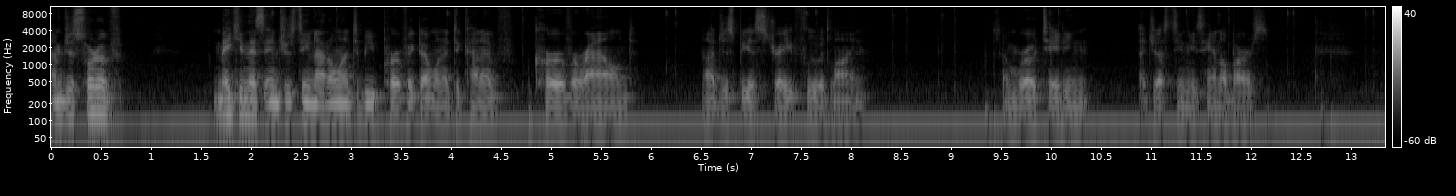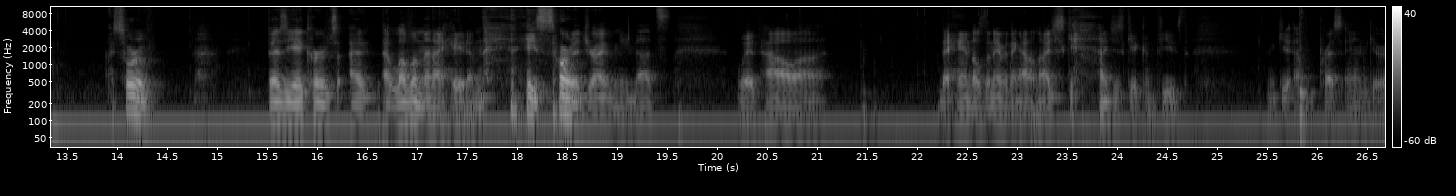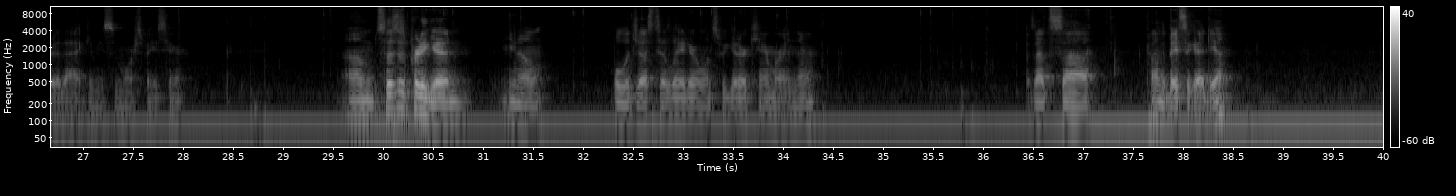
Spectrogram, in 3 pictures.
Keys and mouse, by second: 0.9 r, 1.7 click, 2.0 middle click, 2.3 g, 3.6 click, 4.1 g, 5.1 right click, 5.9 click, 6.3 g, 8.7 r, 8.9 right click, 9.0 click, 9.5 g, 10.7-14.6 drag, 11.4-12.7 right drag, 11.4 g, 12.1 r, 12.7 middle click, 15.6 click, 16.1 middle click, 16.8 Tab, 17.4 2, 19.0 1, 19.7 Tab, 20.1 click, 20.8 g, 21.6 r, 22.3-25.2 drag, 25.2 n, 26.4-28.3 drag, 28.1 g, 28.3 right click, 28.8 middle click, 29.1 click, 29.4 middle click, 29.4 g, 29.8-32.1 drag, 29.8-35.4 right drag, 30.8 g, 32.1 g, 33.6 click, 33.6 g, 35.1 Tab, 35.4-36.5 drag, 37.0 2, 38.0 1, 39.5-40.0 middle drag.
